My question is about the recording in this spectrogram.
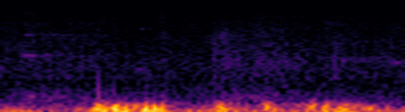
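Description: Low, irregular rumbling thumps on the microphone, the kind of buffeting that wind or rubbing against the mic makes.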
